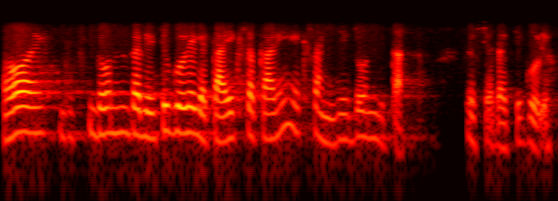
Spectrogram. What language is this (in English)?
Konkani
